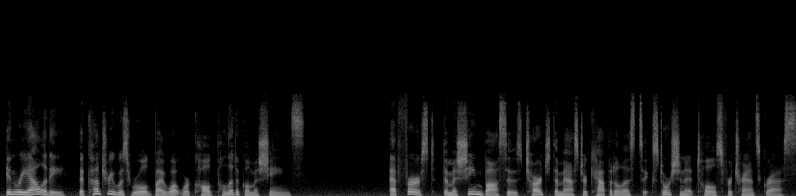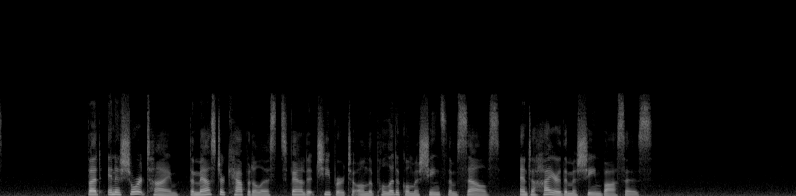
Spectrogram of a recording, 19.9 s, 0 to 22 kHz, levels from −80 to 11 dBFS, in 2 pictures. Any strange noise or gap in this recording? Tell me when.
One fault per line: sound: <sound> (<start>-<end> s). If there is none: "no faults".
no faults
